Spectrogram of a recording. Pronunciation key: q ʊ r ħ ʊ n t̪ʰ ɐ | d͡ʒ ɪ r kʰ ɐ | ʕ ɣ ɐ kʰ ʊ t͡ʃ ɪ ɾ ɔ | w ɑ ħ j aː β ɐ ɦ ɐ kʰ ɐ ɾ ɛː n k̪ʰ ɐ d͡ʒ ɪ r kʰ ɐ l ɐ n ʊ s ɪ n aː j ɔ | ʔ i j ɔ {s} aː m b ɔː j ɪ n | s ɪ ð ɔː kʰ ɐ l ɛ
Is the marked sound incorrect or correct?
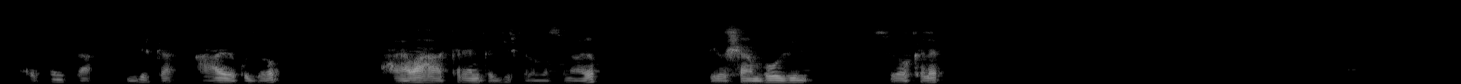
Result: incorrect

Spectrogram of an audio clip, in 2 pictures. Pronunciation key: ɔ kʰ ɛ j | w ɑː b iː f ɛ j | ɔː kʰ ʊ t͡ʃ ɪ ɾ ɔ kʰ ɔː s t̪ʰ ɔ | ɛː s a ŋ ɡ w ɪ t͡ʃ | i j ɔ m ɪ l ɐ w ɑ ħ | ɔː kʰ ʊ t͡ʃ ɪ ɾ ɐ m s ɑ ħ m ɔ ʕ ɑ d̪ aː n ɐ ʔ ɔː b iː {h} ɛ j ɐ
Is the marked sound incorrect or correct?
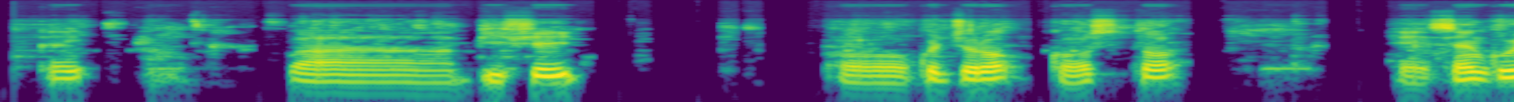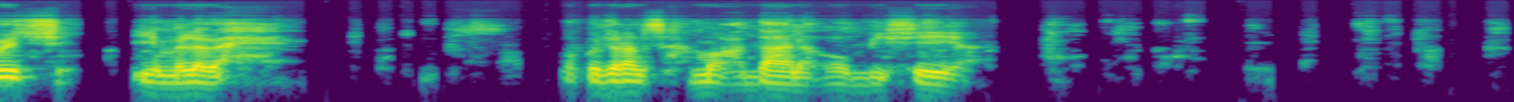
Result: incorrect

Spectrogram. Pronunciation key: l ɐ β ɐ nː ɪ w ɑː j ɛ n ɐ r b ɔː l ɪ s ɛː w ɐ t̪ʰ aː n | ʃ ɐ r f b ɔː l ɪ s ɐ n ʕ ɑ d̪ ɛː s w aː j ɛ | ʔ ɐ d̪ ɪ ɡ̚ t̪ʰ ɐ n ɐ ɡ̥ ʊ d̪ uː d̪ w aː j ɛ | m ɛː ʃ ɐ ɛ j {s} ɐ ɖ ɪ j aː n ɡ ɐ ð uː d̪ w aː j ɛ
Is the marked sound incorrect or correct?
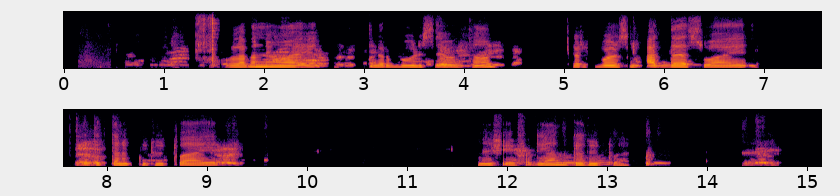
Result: incorrect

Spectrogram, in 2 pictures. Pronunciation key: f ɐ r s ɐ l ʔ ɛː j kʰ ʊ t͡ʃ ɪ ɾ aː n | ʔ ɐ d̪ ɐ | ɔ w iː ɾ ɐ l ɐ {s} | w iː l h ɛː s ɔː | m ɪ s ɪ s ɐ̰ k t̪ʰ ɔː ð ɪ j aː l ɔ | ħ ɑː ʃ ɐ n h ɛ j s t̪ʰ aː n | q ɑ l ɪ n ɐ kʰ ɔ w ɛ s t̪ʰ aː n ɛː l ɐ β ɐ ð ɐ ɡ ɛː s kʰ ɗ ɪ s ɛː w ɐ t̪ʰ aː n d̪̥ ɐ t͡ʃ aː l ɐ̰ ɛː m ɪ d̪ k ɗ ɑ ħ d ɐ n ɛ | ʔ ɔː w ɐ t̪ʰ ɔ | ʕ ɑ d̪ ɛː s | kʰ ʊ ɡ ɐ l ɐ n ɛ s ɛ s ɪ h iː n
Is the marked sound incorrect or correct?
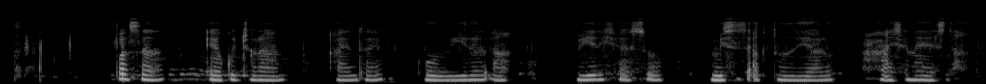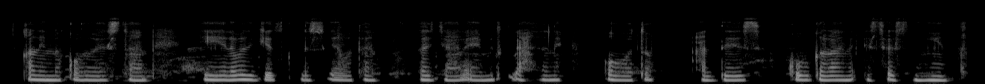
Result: incorrect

